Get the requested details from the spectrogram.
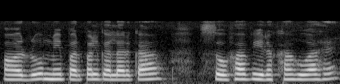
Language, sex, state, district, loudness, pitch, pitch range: Hindi, female, Himachal Pradesh, Shimla, -14 LUFS, 235 Hz, 225-240 Hz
